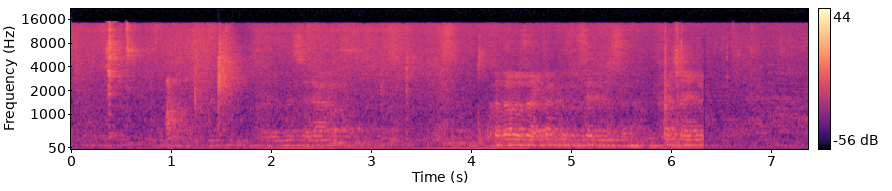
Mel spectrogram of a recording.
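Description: A man speaks to a room full of children.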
